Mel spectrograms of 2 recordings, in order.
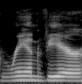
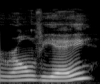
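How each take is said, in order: First: The name is said with an English pronunciation. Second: The name is said with a French pronunciation. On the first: "You don't have to say it with the French sound" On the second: "this is a French name"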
